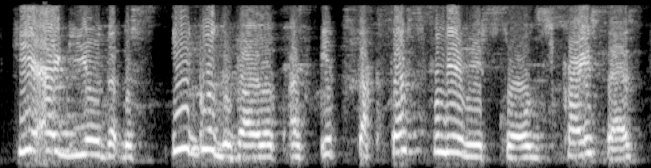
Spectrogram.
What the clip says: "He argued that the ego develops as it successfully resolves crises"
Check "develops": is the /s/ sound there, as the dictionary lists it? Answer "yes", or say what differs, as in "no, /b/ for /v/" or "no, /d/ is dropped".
no, /s/ is dropped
